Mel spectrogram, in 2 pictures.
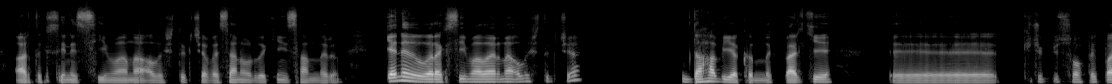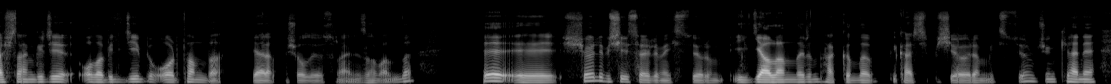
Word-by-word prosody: artık - - 0
senin 105 -1 -3
simana 100 0 -1
alıştıkça 100 0 -4
ve 95 - -2
sen 105 +3 +1
oradaki 105 0 -5
insanların 95 -3 -3 0.5
genel 165 +2 +9
olarak 120 -3 +7
simalarına 125 0 +3
alıştıkça 140 - -5 1.1
daha 130 +2 +6
bir 120 - 0
yakınlık, 100 -1 0
belki, 105 +2 +3 0.6
eee, 90 0 -1 0.2
küçük 130 -1 -14
bir 120 - -12
sohbet 115 +1 -5
başlangıcı 120 +2 +1
olabileceği 115 +2 -2
bir - - -9
ortam 110 -2 -2
da - - -4 0.3
yaratmış 90 +2 -2
oluyorsun 85 -2 -8
aynı 85 - -11
zamanda. 90 -2 -8 0.7
Ve, 155 0 +6
eee, 100 0 +2
şöyle 170 +1 -3
bir 130 - -7
şey 125 -1 -1
söylemek 95 -5 -4
istiyorum, 90 0 -7
ilgi 110 +1 +5
alanların 110 +2 +4
hakkında 100 -3 -4 0.2
birkaç - - -5
bir - - -12
şey - - -4
öğrenmek 90 -1 -4
istiyorum 140 +1 -10
çünkü 120 +1 -8
hani, 115 -1 +1
110 Hz, 125 wpm, -28 LUFS, 95-120 Hz, 1.1 s, genel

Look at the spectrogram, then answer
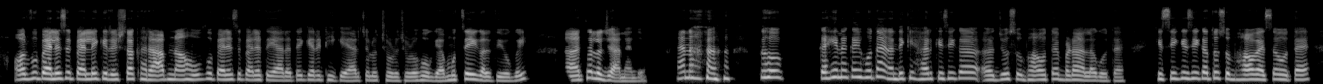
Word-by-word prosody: और 235 +2 +2
वो 280 - -1
पहले 260 -1 +7
से 280 +1 -1
पहले 250 -1 +4
के 260 - +2
रिश्ता 235 +2 +2
ख़राब 215 -1 +3
ना 225 -2 +2
हो 220 - -1
वो 260 - -2
पहले 225 -2 +1
से 245 - -6
पहले 215 -2 -1
तैयार 195 -3 -2
रहते 185 +3 -4
हैं - - -7
कि 220 - -3
अरे 210 0 -3
ठीक 200 -2 -8
है 180 - 0
यार! 170 0 -4
चलो 190 +1 -7
छोड़ो-छोड़ो 180 -1 -4
हो 195 -1 -1
गया 170 -1 -2
मुझसे 210 +6 +1
ही 240 - +5
ग़लती 180 -3 -1
हो 170 -1 -2
गई 195 +7 -3 0.4
अ, 200 0 +4
चलो 265 +5 +3
जाने 155 -4 -1
दो। 150 - -11 0.3
है 285 - +2
ना 285 -2 -2 0.6
तो 325 0 +3 0.4
कहीं 295 +3 +3
न 335 - +1
कहीं 340 0 +1
होता 325 +2 0
है 340 - +2
ना 255 - +2
देखिए 265 +3 -1
हर 250 +1 +1
किसी 275 +1 -3
का 285 -1 0
अ, 210 -5 -3
जो 235 +4 -1
स्वभाव 220 -3 -3
होता 220 +3 -2
है - - -3
बड़ा 215 0 0
अलग 185 -2 -1
होता 170 0 -6
है। 165 - -10 0.3
किसी-किसी 270 +3 0
का 275 - +3
तो 290 +2 -2
स्वभाव 230 -3 +2
ऐसा 225 +1 +1
होता 225 -1 -1
है 225 +1 0
225 Hz, 290 wpm, -23 LUFS, 200-265 Hz, 0.6 s, पहले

